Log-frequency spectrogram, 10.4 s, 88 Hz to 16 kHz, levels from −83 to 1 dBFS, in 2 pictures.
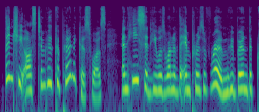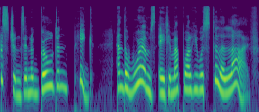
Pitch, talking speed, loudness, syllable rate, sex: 260 Hz, 215 wpm, -18 LUFS, 5.5 syllables/s, female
